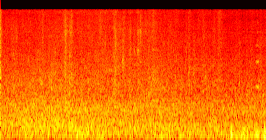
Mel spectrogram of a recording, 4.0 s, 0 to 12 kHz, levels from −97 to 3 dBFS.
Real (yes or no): no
